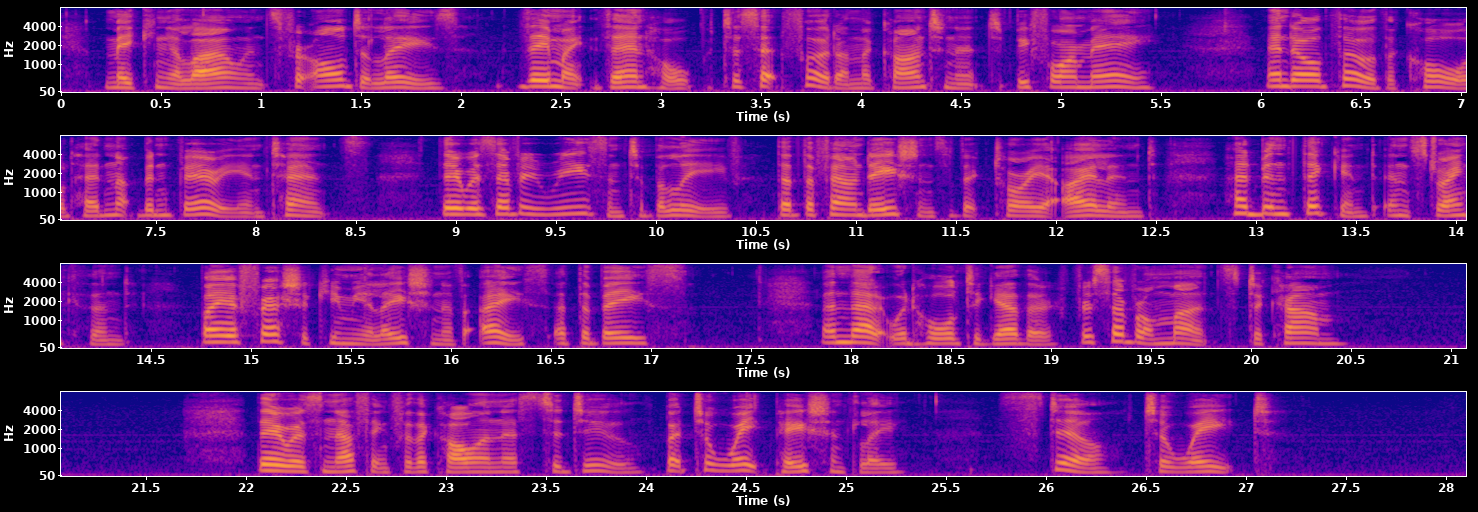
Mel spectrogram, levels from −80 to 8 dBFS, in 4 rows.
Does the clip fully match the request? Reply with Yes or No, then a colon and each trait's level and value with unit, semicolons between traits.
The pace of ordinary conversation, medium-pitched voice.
Yes: average, 165 wpm; medium, 180 Hz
